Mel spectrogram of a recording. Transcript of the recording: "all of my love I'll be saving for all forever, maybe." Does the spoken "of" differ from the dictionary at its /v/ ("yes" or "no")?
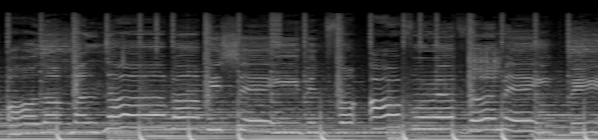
no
